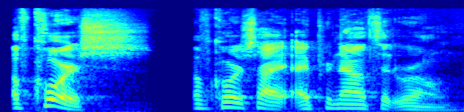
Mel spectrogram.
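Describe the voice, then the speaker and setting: A man's voice: medium pitch, very animated, moderate pace, background noise. A man giving casual, slangy reaction commentary with informal exclamations. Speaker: reaction video host. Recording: game music playing underneath.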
